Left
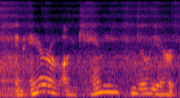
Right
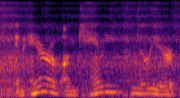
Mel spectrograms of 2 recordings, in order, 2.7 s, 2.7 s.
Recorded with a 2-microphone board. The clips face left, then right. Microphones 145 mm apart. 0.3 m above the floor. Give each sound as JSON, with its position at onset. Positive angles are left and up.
{"t": 0.2, "sound": "a man speaking", "side_deg": 35, "distance_m": 1.0}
